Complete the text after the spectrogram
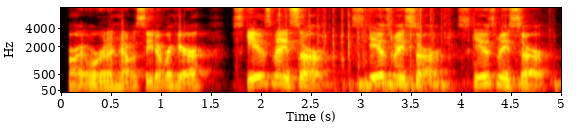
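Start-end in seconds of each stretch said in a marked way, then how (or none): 1.7-4.9 high-pitched "excuse me", dropping on "sir"; calling out. Pretend. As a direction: call for a stranger's attention, insistently. Calling to another player.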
